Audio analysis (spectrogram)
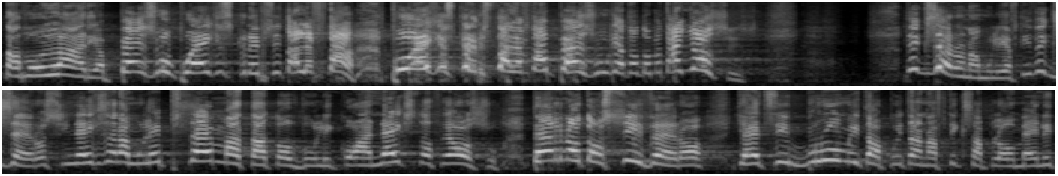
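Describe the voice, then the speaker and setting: An actress playing a cruel, domineering mistress of a house, cold and contemptuous, breaking into shouts, in a stage monologue. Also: female voice, sits high, big-room sound. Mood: frenzied.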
